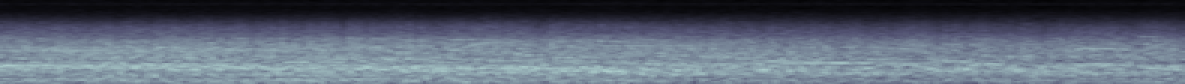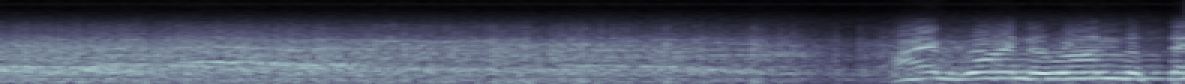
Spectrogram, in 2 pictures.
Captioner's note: cheers, applause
